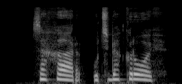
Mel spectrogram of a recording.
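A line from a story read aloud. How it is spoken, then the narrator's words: Trembling whisper. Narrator (Russian): Дрожащим голосом прошептала она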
